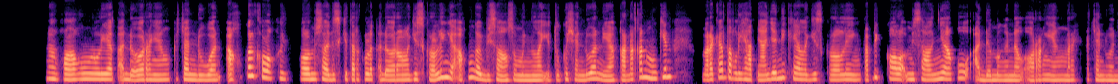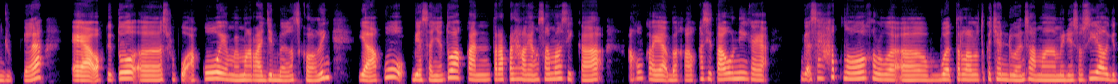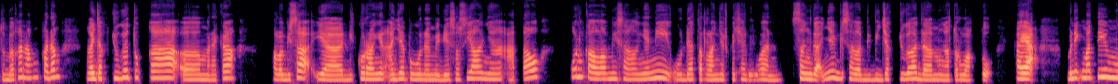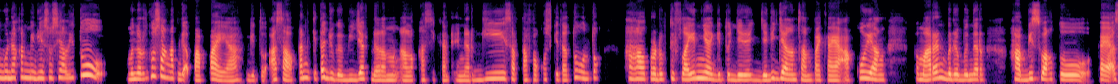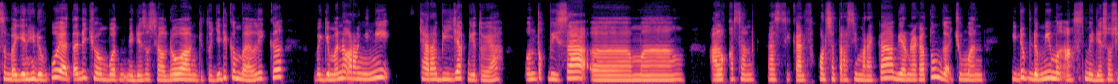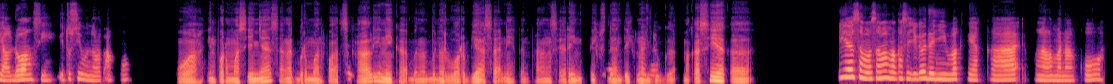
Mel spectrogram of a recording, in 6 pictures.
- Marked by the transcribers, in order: tapping; in English: "scrolling"; in English: "scrolling"; in English: "scrolling"; other background noise; "mengalokasikan" said as "mengalokasangkasikan"; in English: "sharing"
- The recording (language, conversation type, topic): Indonesian, podcast, Menurutmu, apa batasan wajar dalam menggunakan media sosial?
